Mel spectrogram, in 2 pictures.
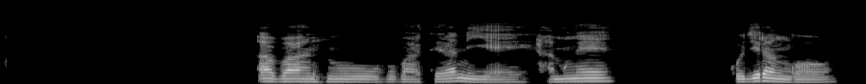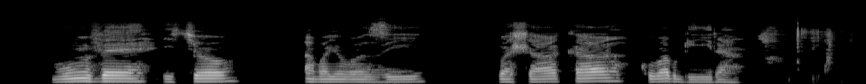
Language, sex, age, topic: Kinyarwanda, male, 18-24, government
